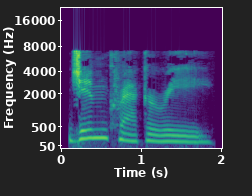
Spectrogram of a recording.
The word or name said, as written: gimcracky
